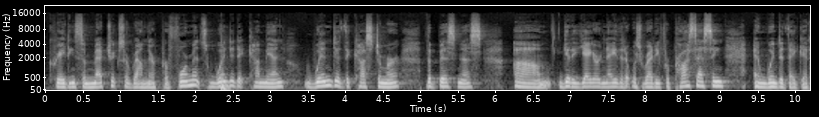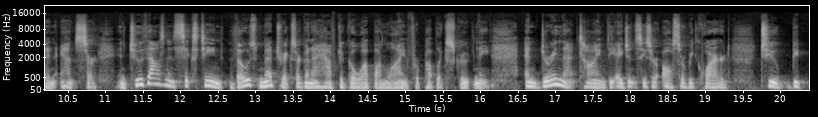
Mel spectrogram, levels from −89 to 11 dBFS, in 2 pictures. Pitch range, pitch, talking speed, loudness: 135-160 Hz, 145 Hz, 180 wpm, -16 LUFS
